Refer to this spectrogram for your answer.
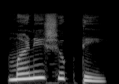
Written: ಮನಸೋಕ್ತ

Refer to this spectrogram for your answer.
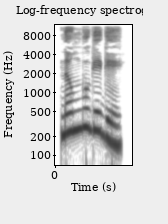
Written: ನಂಬುಗೆಗೆಯ್

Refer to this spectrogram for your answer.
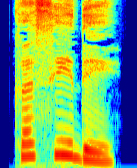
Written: ಕಸೀದೆ

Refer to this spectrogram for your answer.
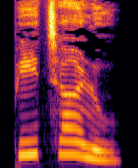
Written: ಪೊಚ್ಚಳ

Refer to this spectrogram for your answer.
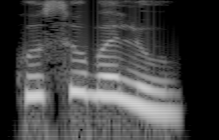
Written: ಕುಸುಬಲು

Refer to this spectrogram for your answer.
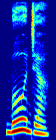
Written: ಭೋಜ

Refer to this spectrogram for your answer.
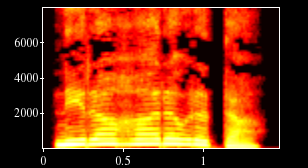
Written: ನಿರಾಹಾರವ್ರತ

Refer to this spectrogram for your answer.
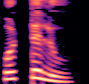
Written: ಒಡಲು

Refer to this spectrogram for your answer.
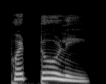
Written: ಪಟ್ಟಳಿ

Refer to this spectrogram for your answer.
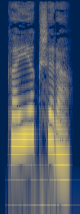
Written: ಕೆಯ್ಕುಸುರಿ

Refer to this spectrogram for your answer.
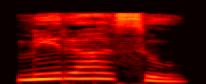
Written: ಮಾರ್ಷ

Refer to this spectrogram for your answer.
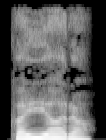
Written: ಕೈಯಾರು

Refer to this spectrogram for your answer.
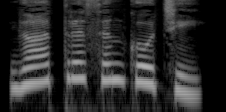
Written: ಗಾತ್ರಸಂಕೋಚಿ

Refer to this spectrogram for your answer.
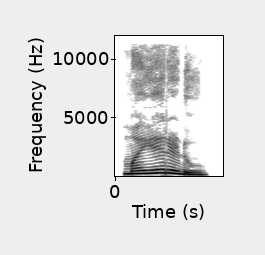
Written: ಮುಯ್ಯೀರಡಿ

